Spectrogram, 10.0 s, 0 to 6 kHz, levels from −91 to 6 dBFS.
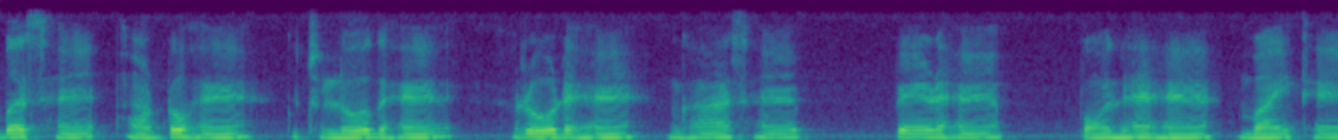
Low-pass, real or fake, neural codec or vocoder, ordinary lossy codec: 5.4 kHz; real; none; none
